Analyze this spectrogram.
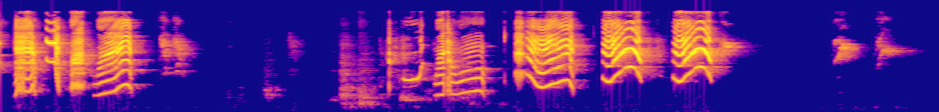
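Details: Talking parrot kept as a pet, saying "mummy" (mami) in a small room: rapid squeaky syllables at the start, a pause with soft sounds, then a string of loud, arching, whistled-squeak syllables.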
